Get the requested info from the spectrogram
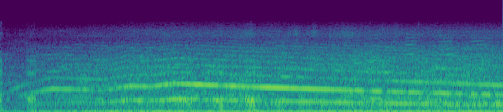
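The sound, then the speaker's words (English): Fire truck horns in a parade blare loudly in long, sustained overlapping blasts that slowly sag in pitch, over a steady low engine rumble, continuous throughout. “Fire trucks are honking.”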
